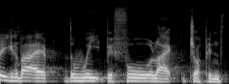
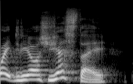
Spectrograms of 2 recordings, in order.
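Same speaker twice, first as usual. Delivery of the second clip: usual speaking voice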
